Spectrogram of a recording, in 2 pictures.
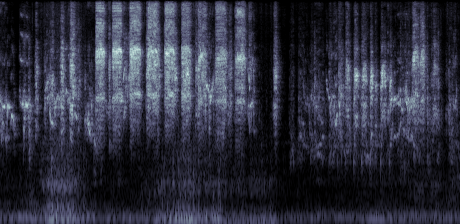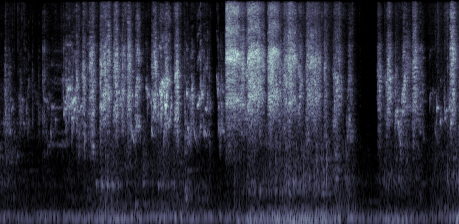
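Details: Happy budgie singing as it eats greens: loud, buzzy, high chatter in long runs of rapid notes with fine whistled accents, two main bursts separated by a short lull.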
